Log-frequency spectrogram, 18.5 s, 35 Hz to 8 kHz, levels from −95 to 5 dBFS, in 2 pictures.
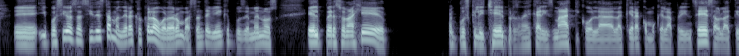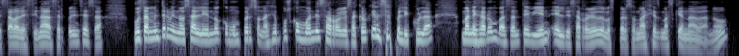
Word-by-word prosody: Eh, 115 -1 +1
y 130 - -5
pues 140 0 -2
sí, 200 - +2
o 195 - +6
sea, 165 -1 -1
sí, 195 - -5
de 200 - +1
esta 205 +4 +2
manera, 150 - -1
creo 160 - -11
que 195 - +1
lo 190 - +8
abordaron 105 +4 +3
bastante 120 +1 -4
bien, 120 +2 -2
que - - -14
pues, 100 -6 -12
de 95 - -5
menos 115 +3 -4 0.3
el 135 0 +6
personaje, 135 - +2 0.9
pues, - - -5
cliché, 135 +5 +1
el 130 - +2
personaje 105 +2 -11
carismático, 100 0 +1
la 90 0 -1
la 90 - -5
que - - -7
era - - 0
como - - -13
que - - -8
la - - -3
princesa, 100 +9 +2
o - - -3
la 95 -1 -4
que - - -11
estaba 120 -1 +1
destinada 120 +4 0
a - - -6
ser - - -8
princesa. 130 -3 -4 0.4
Pues, 190 +2 +3
también 200 +1 +6
terminó 200 -10 +2
saliendo 165 -2 +3
como 160 -3 -8
un 145 - -5
personaje, 175 -3 -3
pues, 210 +3 -8
con 200 -3 -1
buen 175 +1 +1
desarrollo. 165 -8 +3
O - - -2
sea, 140 0 0
creo 185 0 0
que - - 0
en 235 - +4
esa 235 +3 0
película 160 +2 +1 0.3
manejaron 160 +4 +4
bastante 140 +2 0
bien 145 +4 0
el 145 -4 +1
desarrollo 120 +3 -2
de - - 0
los 105 - -6
personajes, 110 +3 -5
más 105 -2 -7
que - - -2
nada, 85 -8 -6
¿no? - - -9
135 Hz, 235 wpm, -23 LUFS, 115-165 Hz, 0.9 s, lo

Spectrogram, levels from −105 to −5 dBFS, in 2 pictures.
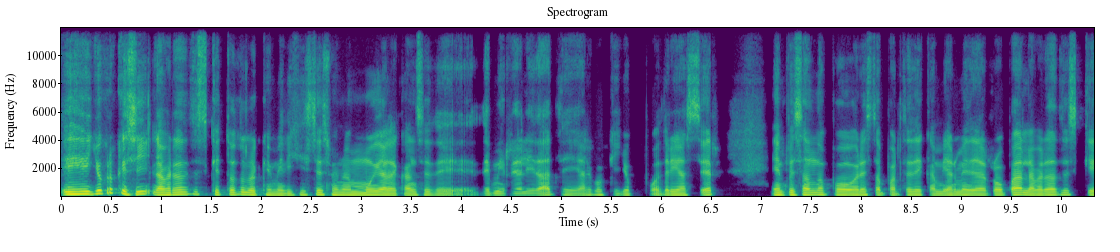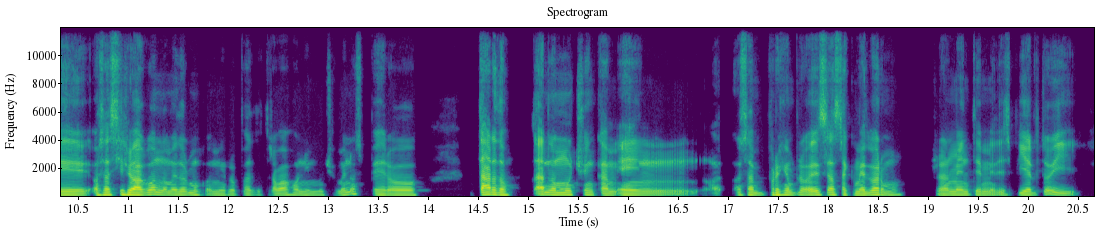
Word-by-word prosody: Eh, 170 +2 +8
yo 215 - +6
creo 265 - 0
que 200 - +5
sí. 170 +5 +4
La 140 -2 +6
verdad 155 +4 +3
es 160 -1 -7
que 145 - -2
todo 150 +2 0
lo 140 -3 +3
que 120 - -2
me 110 -1 0
dijiste 125 +5 -2
suena 125 -3 0
muy 125 +2 +3
al 125 -2 +5
alcance 115 +2 -1
de 115 +5 -7
de 115 0 -6
mi 120 -1 -4
realidad, 110 +4 -3
de 110 -3 -5
algo 120 +2 -5
que 115 -3 -15
yo 110 - -4 0.2
podría 115 +1 0
hacer. 115 - -2 0.5
Empezando 135 +2 +2
por 120 -2 +3
esta 130 - -2
parte 125 - -4
de 115 -1 +1
cambiarme 120 +2 -1
de 110 -1 +1
ropa, 120 +7 +2
la 120 -4 +3
verdad 125 +3 +2
es 140 -1 -4
que, 120 -4 +1
o 120 - 0
sea, 130 - +3
sí 130 +3 -2
lo 140 -1 +7
hago, 135 +5 +4
no 135 -4 -1
me 120 -1 0
duermo 125 +1 -2
con 120 -2 -9
mi 110 0 -5
ropa 115 0 -8
de 120 - -17
trabajo 120 +3 -3
ni 110 -1 -5
mucho 115 +2 -10
menos, 155 +8 -4
pero 115 -1 -1 0.6
tardo, 150 -5 +4 0.2
tardo 140 -1 +4
mucho 135 +1 0
en 130 - -2
cam 115 -1 -1
en 115 -2 -1 0.2
o - - -12 0.2
o - - -5
sea, 130 +2 0
por 130 +2 -2
ejemplo, 130 +1 0
es 130 +1 +1
hasta 130 -4 0
que 115 - -6
me 120 - +3
duermo. 130 -1 0 0.3
Realmente 115 0 -1
me 115 - -3
despierto 125 -1 -3
y, 120 -5 -4
125 Hz, 225 wpm, -21 LUFS, 115-135 Hz, 0.6 s, Eh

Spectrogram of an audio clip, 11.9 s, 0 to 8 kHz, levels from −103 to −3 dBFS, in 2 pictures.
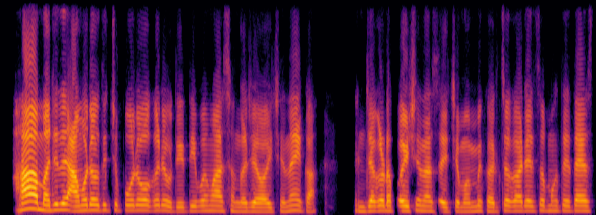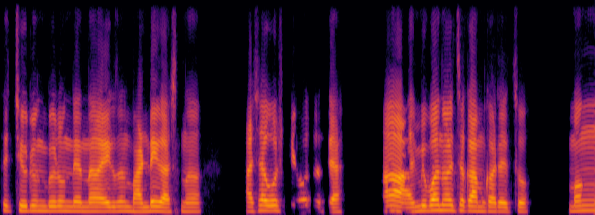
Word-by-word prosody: हां. 255 +2 +11
म्हणजे 205 +2 +4
ते - - +5
अमरावतीची 205 +2 +4
पोरं 195 0 -1
वगैरे 195 0 -1
होती, 160 -2 -4
ती 180 +2 -6
पण 190 +1 -5
माझ्यासंग 180 -3 -2
जेवायची 155 0 -2
नाही 195 +3 0
का. 155 -2 -5 0.4
त्यांच्याकडे 185 +1 0
पैसे 185 +1 +2
नसायचे 170 -3 -2
मग 160 0 -5
मी 185 +1 -6
खर्च 165 -2 -3
करायचो. 185 0 -1
मग 185 0 -8
ते 185 - -2
त्यावेळेस 185 0 -1
चिरून-बिरून 180 -1 -4
देणं, 170 -1 -1
एकजण 165 +1 -1
भांडी 160 +2 0
घासणं, 160 0 -3 0.5
अशा 165 +4 -2
गोष्टी 190 -1 -6
होत 295 0 -11
होत्या. 150 0 -5 0.4
हां, 180 -4 +2
मी 185 - -2
बनवायचं 200 0 0
काम 180 -2 +1
करायचो. 165 -2 -4 0.4
मग 185 +2 -4
180 Hz, 190 wpm, -25 LUFS, 165-190 Hz, 0.5 s, हां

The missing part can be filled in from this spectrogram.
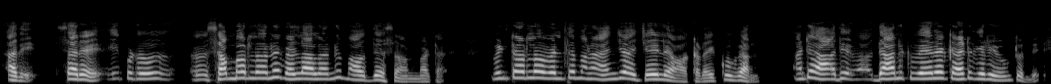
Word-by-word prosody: అది. 180 - -4 0.4
సరే. 230 -5 +4 0.3
ఇప్పుడు, 270 -1 -4 0.7
సమ్మర్‌లోనే 285 +4 +2
వెళ్ళాలని 250 +2 +2
మా - - -1
ఉద్దేశ్యం 175 -4 -4
అనమాట. 135 0 -12 0.6
వింటర్‌లో 300 +2 +1
వెళితే 275 +2 -1
మనం 260 - -3
ఎంజాయ్ 260 0 +1
చేయలేమక్కడ 150 - +1
ఎక్కువగాను. 195 -5 -3 0.4
అంటే 310 +5 -1 0.2
అది 255 +3 -3 0.4
దానికి 265 +2 +3
వేరే 270 +2 +5
కేటగిరీ 245 -3 +2
ఉంటుంది. 200 +1 -10
250 Hz, 115 wpm, -22 LUFS, 215-275 Hz, 0.7 s, వేరే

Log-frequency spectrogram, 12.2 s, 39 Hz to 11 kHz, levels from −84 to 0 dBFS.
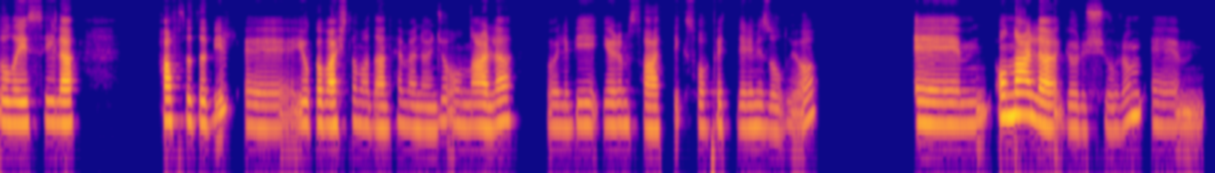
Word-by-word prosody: Dolayısıyla 200 0 +3 0.8
haftada 215 -2 +2
1 320 - -5
eee, 180 -2 -7
yoga 200 0 -2
başlamadan 190 -2 +1
hemen 185 -3 -9
önce 170 +5 -8
onlarla 190 +3 0 0.3
böyle 180 0 -10
bir 195 0 -6
yarım 190 0 -5
saatlik 175 -3 -3
sohbetlerimiz 180 -1 -9
oluyor. 205 - -7 1.0
Emm, 195 +2 0
onlarla 250 -7 +8
görüşüyorum. 180 - -8
Emm, 185 - -11
190 Hz, 95 wpm, -21 LUFS, 180-205 Hz, 1.0 s, onlarla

